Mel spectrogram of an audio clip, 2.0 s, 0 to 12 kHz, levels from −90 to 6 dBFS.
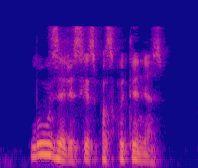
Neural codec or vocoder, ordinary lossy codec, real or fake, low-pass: codec, 16 kHz, 4 kbps, X-Codec, WavLM features, trained on Multilingual LibriSpeech; AAC, 32 kbps; fake; 7.2 kHz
